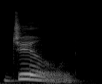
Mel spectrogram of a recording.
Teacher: You start with a j sound, and then you make a long oo sound, like in the word food.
